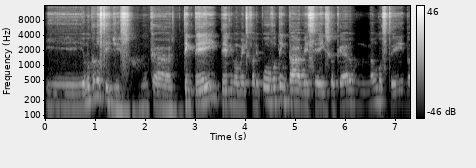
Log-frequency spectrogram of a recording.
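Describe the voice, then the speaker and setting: Somewhat breathy, a man speaks at a moderate pace and a fairly high pitch with ordinary variation. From São Paulo state, Brazil (Franco da Rocha). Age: 30s. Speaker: technology professional. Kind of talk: casual interview chat.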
